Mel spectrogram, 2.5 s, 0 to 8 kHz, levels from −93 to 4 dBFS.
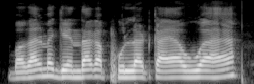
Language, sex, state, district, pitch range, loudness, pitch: Hindi, male, Jharkhand, Garhwa, 170-185 Hz, -14 LUFS, 175 Hz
